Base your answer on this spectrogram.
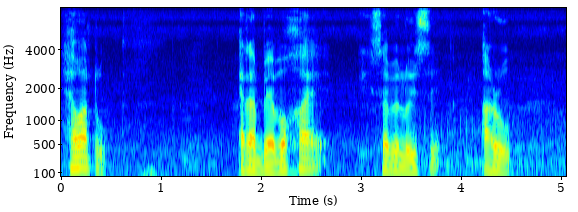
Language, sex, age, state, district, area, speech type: Assamese, male, 60+, Assam, Goalpara, urban, spontaneous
